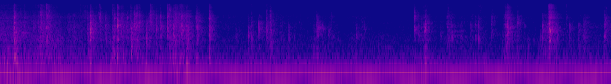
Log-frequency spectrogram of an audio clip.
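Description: Foil blind-bag toy packaging crinkling and crackling as it is handled, in many small irregular clicks, with a sharper click near the end.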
